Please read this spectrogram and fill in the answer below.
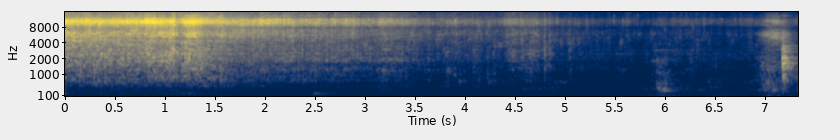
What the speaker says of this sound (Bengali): এখন আমি এটার মধ্যে জল দেব চালটাকে সেদ্ধ করার জন্য।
